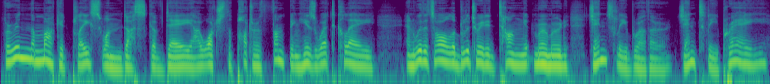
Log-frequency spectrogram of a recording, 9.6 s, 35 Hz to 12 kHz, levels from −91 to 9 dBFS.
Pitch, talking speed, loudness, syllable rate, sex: 135 Hz, 175 wpm, -17 LUFS, 4.8 syllables/s, male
